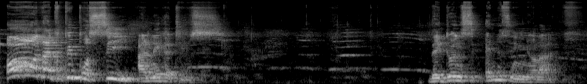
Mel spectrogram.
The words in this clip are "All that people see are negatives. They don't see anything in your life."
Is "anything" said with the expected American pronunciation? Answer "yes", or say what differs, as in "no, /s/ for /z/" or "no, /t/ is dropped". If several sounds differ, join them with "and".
yes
